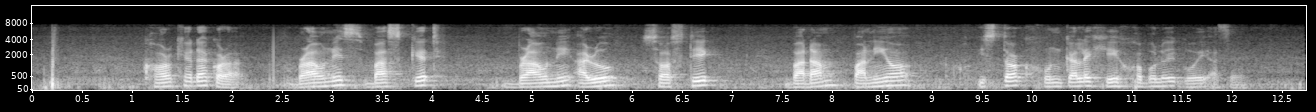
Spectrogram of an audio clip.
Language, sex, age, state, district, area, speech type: Assamese, male, 18-30, Assam, Nagaon, rural, read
